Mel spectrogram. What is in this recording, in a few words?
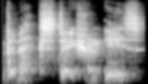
next, english man, subway announcers; MetrostroiAddon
